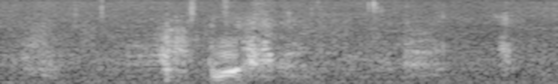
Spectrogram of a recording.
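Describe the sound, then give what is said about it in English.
A scruffy, too thin German shepherd with a matted black coat gives a brief burst of soft barks that trail into an anxious whimper, moderately loud, with a faint whine afterward against a quiet background. “She is still on the step when the dog pads tentatively out of the trees. It is a scruffy German shepherd, too thin, with a matted black coat.”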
